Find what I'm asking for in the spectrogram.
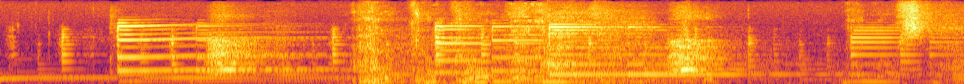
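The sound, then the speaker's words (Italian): Dogs barking and yipping on a music record, with several short, high yelps and barks scattered among sustained tonal notes at a moderate level. “giuro che questo è il disco, non sono i miei cani.”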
